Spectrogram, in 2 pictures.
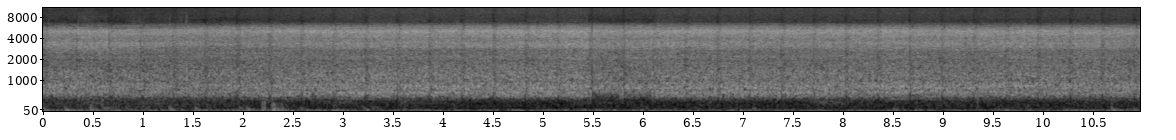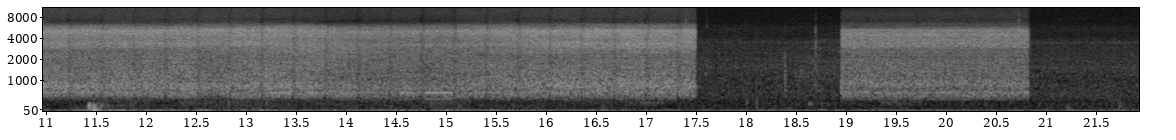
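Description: A portable radio hisses with loud static, cutting out briefly near the end.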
